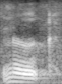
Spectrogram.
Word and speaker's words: Newark: Yes, Jim Brentar, people really pronounce it Nurk, like N-E-R-K or N-U-R-K, like you've got it spelled there.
